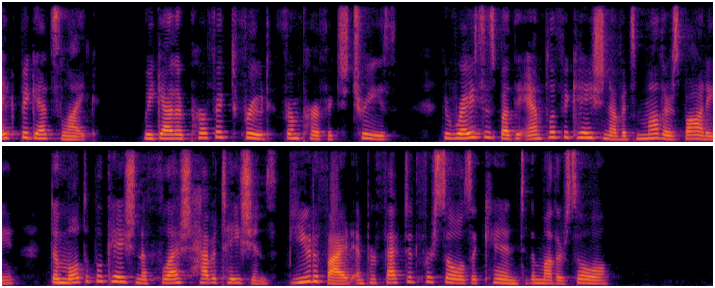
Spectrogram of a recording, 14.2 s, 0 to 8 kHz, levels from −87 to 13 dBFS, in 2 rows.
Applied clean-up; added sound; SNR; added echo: none; none; none; none.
